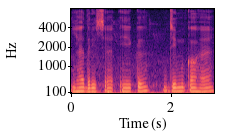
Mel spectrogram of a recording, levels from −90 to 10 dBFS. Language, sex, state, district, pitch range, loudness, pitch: Hindi, female, Bihar, Vaishali, 120-130 Hz, -17 LUFS, 125 Hz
